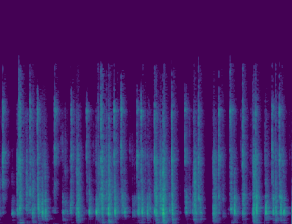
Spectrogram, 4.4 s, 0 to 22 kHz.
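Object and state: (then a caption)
Mechanical keyboard with round plastic keycaps. Fingertips rapidly press the keys of a pink backlit mechanical keyboard with an aluminum body and round plastic keycaps, resting on a desk. Quick bursts of bright, crisp clacks come in uneven runs with short pauses between them. Each keystroke has a mid-pitched click near 1 kHz and dies away almost instantly.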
